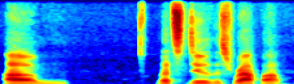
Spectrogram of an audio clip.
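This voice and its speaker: A man's voice: fairly low pitch, fairly even intonation, slow pace, a little mellow, no room sound, studio quality. A man hosting a casual behind-the-scenes podcast chat in a rambling, informal way. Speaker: podcast host and audio creator.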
